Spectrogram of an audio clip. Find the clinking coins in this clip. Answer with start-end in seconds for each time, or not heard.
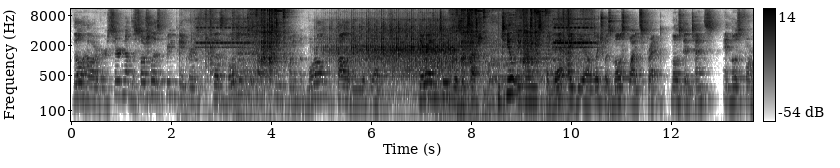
3.2-4.5, 7.3-9.7.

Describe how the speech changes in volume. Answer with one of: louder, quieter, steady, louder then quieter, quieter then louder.
louder then quieter.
